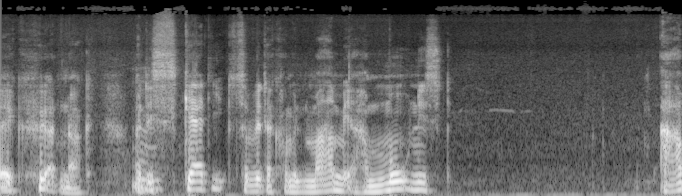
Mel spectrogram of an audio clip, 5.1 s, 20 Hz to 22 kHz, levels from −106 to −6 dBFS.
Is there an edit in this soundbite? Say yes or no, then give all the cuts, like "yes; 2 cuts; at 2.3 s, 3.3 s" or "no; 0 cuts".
yes; 1 cut; at 1.7 s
